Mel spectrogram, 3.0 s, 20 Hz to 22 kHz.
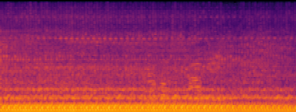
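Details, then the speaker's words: Honda K24 AWD Civic hatch with rebuilt motor and new turbo setup, first start with no downpipe: steady even low idle, about three and a half beats a second, no knocks; faint alternator belt squeak noted earlier; normal idle. "Everything sounds super smooth. You hear how smooth it sounds so good."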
